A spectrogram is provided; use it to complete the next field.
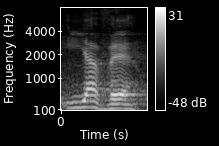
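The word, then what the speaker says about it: Yahweh: a título de curiosidade o judeu quando se depara com essa palavra na bíblia hebraica ele não pronuncia aí a ver como nós podemos fazer toda vez que eles batem o olho nessa palavra aqui eles pronunciam adonai porque essa palavra ia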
